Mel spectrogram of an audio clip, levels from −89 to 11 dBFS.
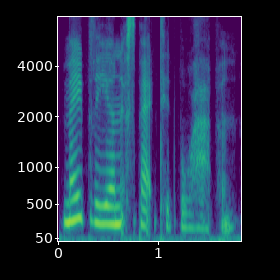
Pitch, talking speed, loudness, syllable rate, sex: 230 Hz, 165 wpm, -16 LUFS, 5.8 syllables/s, female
